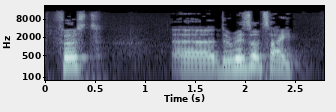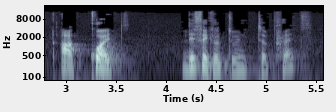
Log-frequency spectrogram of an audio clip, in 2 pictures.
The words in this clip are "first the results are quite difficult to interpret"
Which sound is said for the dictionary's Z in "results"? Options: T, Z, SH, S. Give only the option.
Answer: Z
